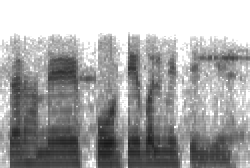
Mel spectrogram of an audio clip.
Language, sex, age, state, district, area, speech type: Urdu, male, 18-30, Uttar Pradesh, Gautam Buddha Nagar, urban, conversation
